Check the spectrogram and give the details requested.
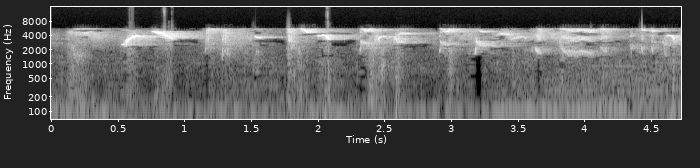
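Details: High, jumbled warbling of an orange-headed thrush in masteran style, with a sweeping whistled note early on and dense twittering over a low, steady background hum.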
